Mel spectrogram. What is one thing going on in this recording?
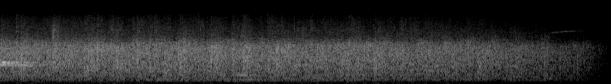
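A large choir of young women sings in an echoing hall, and the sound slowly fades away.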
